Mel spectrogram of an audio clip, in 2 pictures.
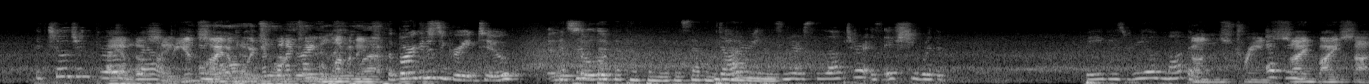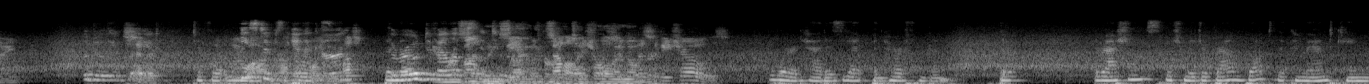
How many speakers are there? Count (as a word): six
